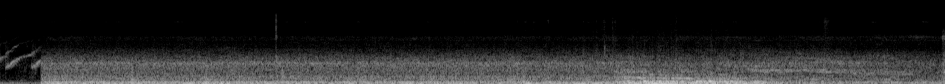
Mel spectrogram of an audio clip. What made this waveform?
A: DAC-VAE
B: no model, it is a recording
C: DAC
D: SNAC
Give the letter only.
A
